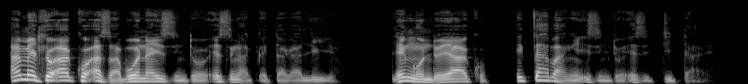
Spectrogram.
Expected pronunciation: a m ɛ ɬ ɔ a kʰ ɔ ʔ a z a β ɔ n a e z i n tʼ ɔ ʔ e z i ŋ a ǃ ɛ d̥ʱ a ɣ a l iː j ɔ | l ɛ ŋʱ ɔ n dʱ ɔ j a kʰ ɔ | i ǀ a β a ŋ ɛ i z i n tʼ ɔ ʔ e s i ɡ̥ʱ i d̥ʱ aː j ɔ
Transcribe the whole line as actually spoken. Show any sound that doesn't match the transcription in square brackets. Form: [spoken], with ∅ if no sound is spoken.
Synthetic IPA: a m ɛ ɬ ɔ a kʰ ɔ ʔ a z a β ɔ n a [i] z i n tʼ ɔ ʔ e z i ŋ a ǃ ɛ d̥ʱ a ɣ a l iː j ɔ | l ɛ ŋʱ ɔ n dʱ ɔ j a kʰ ɔ | i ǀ a β a ŋ ɛ i z i n tʼ ɔ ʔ e [z] i [d̥ʱ] i d̥ʱ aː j ɔ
